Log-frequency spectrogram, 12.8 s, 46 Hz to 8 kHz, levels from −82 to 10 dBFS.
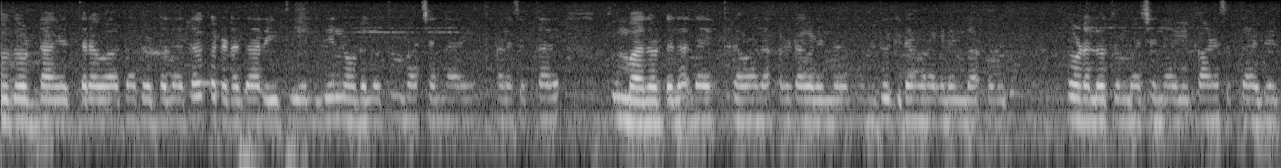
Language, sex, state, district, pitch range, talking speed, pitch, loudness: Kannada, female, Karnataka, Dakshina Kannada, 190-195 Hz, 100 wpm, 190 Hz, -18 LUFS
